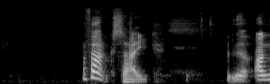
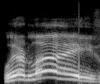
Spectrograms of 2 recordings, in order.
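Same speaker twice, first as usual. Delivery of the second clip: bursting onto the mic, higher and louder; excited; 10 semitones higher, 7 dB louder than usual. Real, not acted. Host opening the live show to viewers, excited.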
